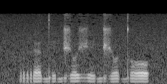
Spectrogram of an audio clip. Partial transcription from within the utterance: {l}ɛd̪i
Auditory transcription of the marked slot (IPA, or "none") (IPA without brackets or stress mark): r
